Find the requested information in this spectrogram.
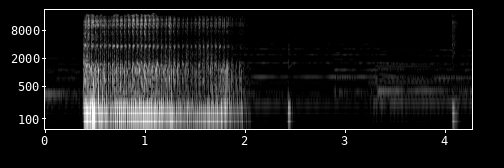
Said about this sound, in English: You look towards your left and you can see Felix just mid-meditation. And you also hear him purring.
